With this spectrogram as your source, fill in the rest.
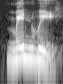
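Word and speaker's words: minuit: टी होता है जैसे एम आई एन यू आई टी इसको क्या पढ़ते हैं मनवी मनवी मतलब मिडनाइट तो लास्ट का टी साइलेंट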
